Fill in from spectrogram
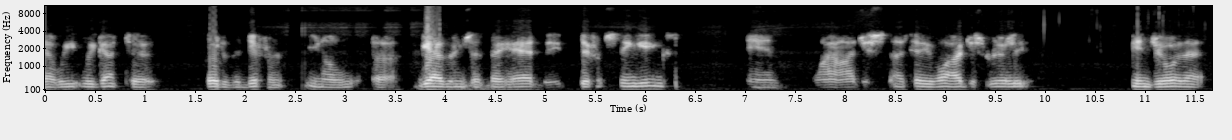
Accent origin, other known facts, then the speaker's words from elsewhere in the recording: Shawnee, Oklahoma, United States; and here I grew up with these guys, but I grew up in Shawnee and they grew up there, and they know fluent, see, Kiowa language.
